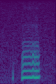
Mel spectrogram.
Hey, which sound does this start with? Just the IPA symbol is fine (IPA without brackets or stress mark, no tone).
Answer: ʔ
